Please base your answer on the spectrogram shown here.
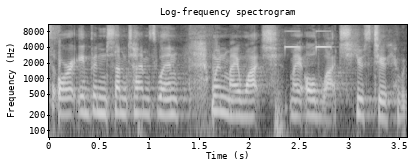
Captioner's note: timer beeps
